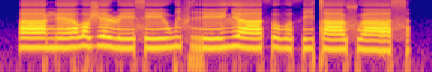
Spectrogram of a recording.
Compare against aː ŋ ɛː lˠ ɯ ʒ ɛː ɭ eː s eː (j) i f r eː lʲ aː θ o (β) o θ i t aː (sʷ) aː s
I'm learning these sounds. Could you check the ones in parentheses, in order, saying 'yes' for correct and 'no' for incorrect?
no, yes, yes

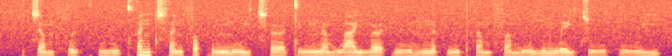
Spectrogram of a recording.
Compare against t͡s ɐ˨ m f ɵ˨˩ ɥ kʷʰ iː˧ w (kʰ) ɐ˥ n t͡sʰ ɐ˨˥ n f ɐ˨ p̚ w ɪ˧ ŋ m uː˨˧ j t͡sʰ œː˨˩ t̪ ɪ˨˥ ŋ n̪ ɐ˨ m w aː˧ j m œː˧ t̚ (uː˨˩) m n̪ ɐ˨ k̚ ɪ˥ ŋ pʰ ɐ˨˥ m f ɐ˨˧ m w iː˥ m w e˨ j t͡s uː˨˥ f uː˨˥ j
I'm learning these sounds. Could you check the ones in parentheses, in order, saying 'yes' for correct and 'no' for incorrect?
yes, no

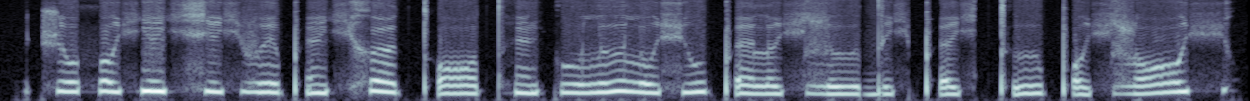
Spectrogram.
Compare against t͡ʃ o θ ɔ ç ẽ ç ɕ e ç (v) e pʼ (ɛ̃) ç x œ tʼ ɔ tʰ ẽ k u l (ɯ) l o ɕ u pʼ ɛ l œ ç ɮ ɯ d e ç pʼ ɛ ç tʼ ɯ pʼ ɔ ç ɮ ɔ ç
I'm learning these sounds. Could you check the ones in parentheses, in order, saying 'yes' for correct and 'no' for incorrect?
yes, no, yes

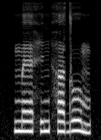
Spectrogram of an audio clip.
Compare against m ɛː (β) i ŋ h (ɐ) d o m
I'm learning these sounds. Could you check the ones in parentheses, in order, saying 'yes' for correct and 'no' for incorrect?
no, yes

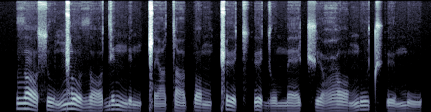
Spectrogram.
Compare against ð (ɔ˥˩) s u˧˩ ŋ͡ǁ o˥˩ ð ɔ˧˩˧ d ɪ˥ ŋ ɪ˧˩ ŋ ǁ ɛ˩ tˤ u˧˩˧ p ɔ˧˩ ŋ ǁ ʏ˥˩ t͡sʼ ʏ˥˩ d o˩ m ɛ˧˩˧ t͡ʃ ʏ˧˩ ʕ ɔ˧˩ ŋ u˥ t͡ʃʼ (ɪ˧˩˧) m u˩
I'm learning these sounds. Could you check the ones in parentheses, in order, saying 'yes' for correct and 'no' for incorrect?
yes, no

